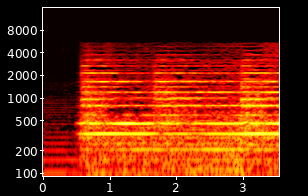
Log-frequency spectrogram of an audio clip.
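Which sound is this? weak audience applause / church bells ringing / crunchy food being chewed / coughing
church bells ringing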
